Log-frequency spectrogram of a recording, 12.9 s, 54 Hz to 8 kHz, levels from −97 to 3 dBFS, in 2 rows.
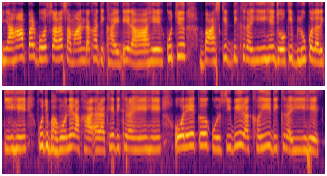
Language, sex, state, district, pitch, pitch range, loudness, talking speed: Hindi, male, Bihar, Muzaffarpur, 250 Hz, 235-280 Hz, -16 LUFS, 165 wpm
